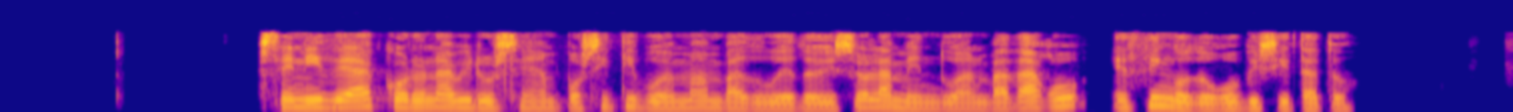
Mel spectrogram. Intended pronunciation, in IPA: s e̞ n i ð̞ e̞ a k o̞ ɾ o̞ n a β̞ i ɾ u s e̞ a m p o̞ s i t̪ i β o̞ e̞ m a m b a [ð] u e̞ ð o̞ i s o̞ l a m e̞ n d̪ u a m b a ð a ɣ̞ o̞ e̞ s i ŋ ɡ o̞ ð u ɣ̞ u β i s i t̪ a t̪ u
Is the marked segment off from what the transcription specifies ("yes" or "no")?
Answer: no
